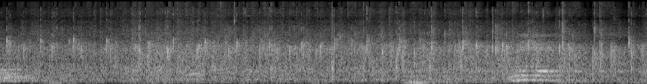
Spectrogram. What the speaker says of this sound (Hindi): पूरा सदन एक बार दोनों हाथ ऊपर उठाइए और इनको तब तक तालियों में तब्दील करते रहे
